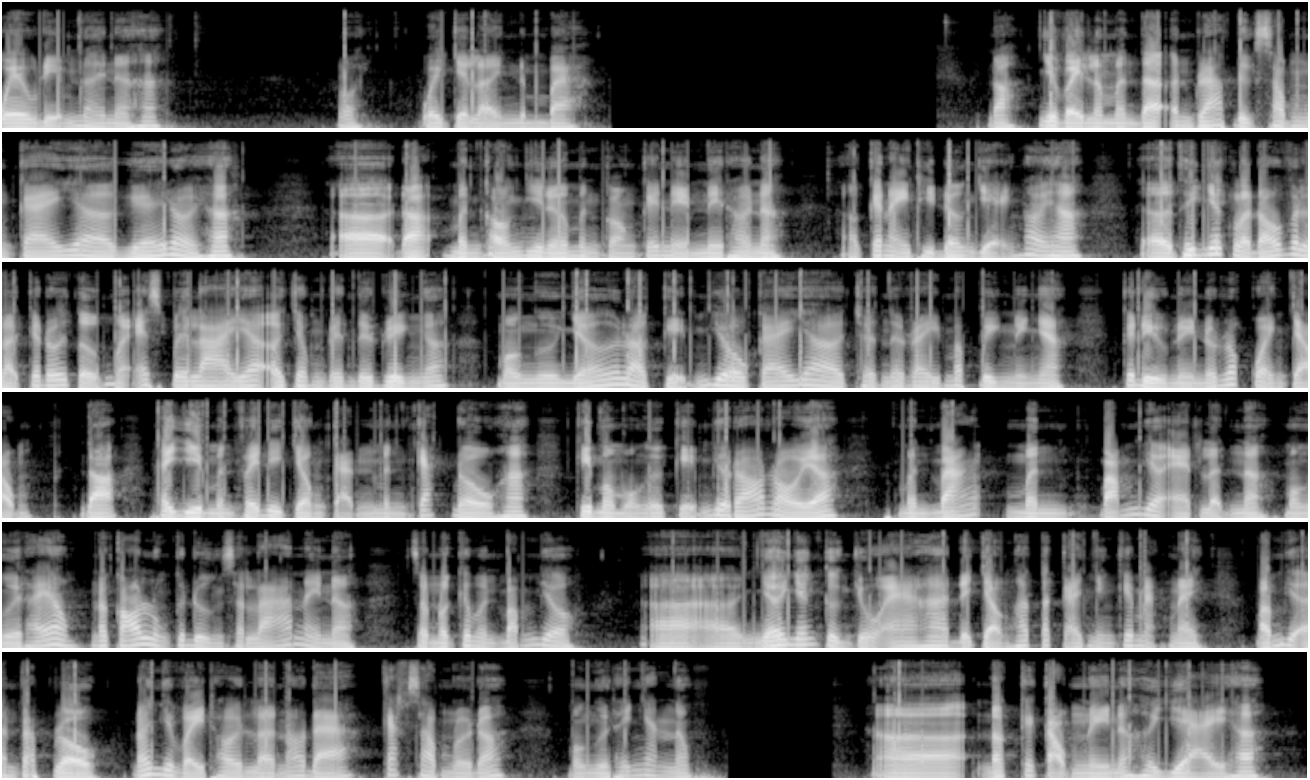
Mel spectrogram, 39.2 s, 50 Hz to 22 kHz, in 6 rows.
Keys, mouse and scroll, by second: 0.9 click, 1.3 F3, 1.5 scroll down 1, 2.7 click, 3.4 middle click, 3.6 F4, 3.8 click, 3.9 F4, 4.2 scroll down 1, 4.5 middle click, 5.4 click, 5.8 alt+middle click, 6.4 middle click, 6.8 alt+middle click, 7.7-8.8 scroll up 1, 8.8-9.2 scroll down 1, 9.6 click, 10.1 alt+middle click, 10.8 alt+middle click, 11.6 F4, 12.3 middle click, 12.6-13.0 scroll up 1, 13.0 click, 13.7-14.2 scroll down 1, 15.4 click, 17.3-18.3 drag, 19.1-20.3 right drag, 20.4 click, 20.8 middle click, 23.3-23.7 scroll up 1, 23.7 F4, 24.0 middle click, 25.0 click, 27.1 middle click, 27.3-29.3 scroll down 1, 29.3 click, 32.0 F2, 33.2-34.2 drag, 34.2 click, 36.8 middle click, 37.0 scroll up 1, 38.5 click.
